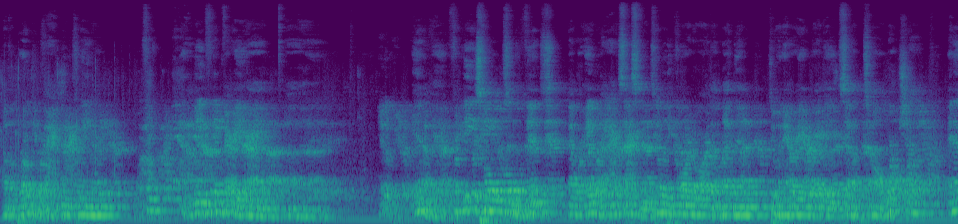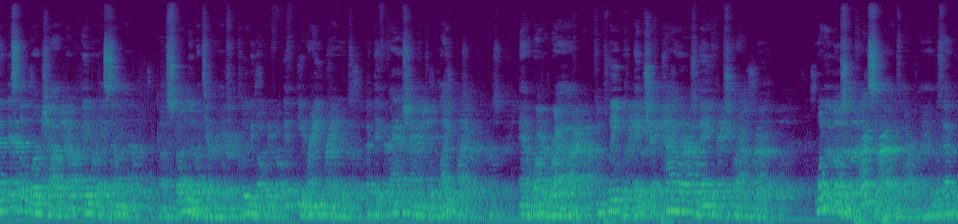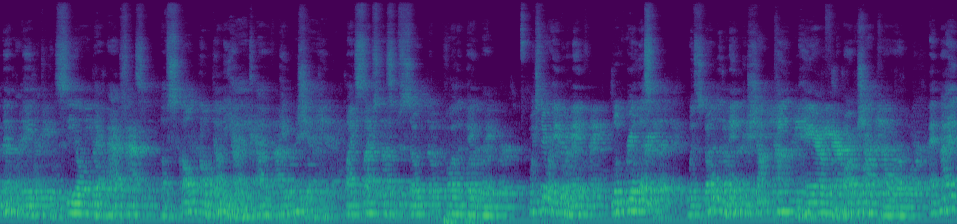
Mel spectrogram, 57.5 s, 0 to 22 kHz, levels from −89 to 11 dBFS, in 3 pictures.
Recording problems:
echo of what is said; strong; throughout; 340 ms later, 7 dB below the speech
room echo; strong; dies away in 1.4 s
off-mic speech; far
electrical hum; faint; throughout; 50 Hz, 25 dB below the speech
murmuring crowd; faint; throughout; 25 dB below the speech

